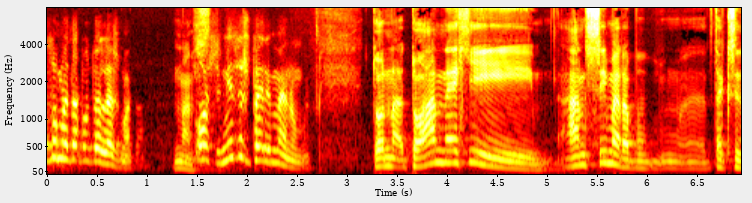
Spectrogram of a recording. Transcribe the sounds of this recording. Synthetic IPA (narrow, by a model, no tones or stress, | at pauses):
ðumet̪ɐːpo̞t̪e̞le̞zmɐ̰t̪ɐ | mɐosiniθo̞spe̞ɾimenume | t̪ont̪o̞ɐne̞çi | ɐnsimeɾɐput̪ɐksið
